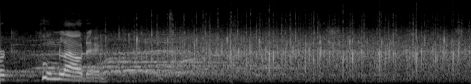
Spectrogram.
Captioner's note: audience applauding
